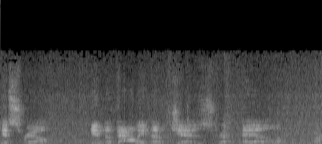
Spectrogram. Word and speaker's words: Jezreel: The Lord said to him, call his name Jezreel. That's, I believe, how you would pronounce it. Okay, not Jezreel. Jezreel, the El meaning God.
